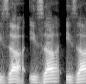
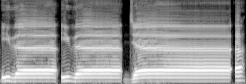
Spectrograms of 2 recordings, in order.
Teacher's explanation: اذا اذا اذا یہ درست نہیں ہے، بلکہ نرمی سے پڑھنا ہے. سیٹی بالکل نہیں ہونی چاہیے ذال کی ساؤنڈ میں. اذا لمبا بھی کرنا ہے کیونکہ ساتھ الف ہے.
